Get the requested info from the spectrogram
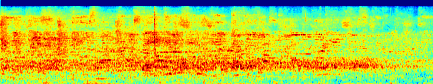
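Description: Nightlife street ambience: music with a steady pulsing bass playing from the bars, mixed with the chatter of many people's voices.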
